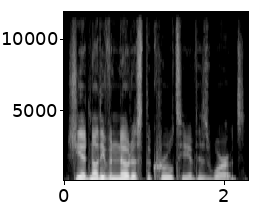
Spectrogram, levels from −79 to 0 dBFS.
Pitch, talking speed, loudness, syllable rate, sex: 115 Hz, 260 wpm, -17 LUFS, 6.3 syllables/s, male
